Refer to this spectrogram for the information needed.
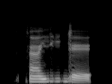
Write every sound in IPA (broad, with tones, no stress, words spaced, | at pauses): kã˧ji˧ɡɛ˨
